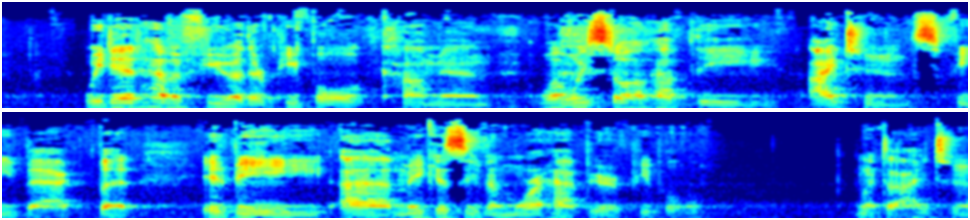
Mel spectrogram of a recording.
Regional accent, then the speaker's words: Lakeland, Florida, United States; So now they all know we're from Lakeland, Florida.

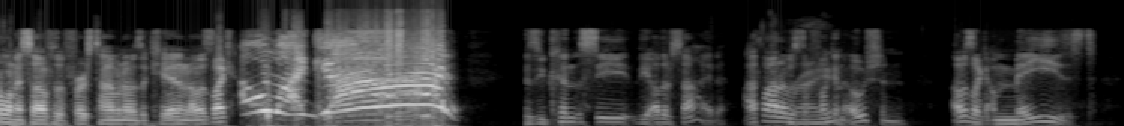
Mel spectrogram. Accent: the South, United States; I'm from the South, and my friend that I was with is from Phoenix

